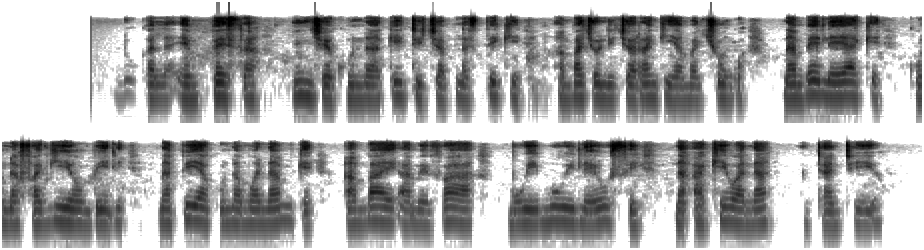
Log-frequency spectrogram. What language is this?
Swahili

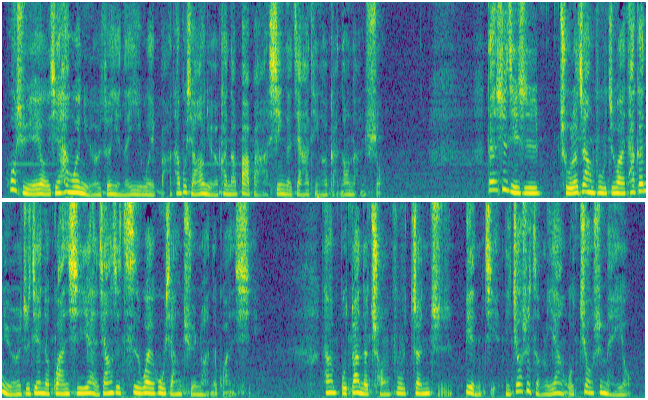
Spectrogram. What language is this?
Chinese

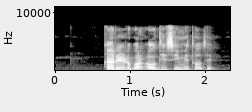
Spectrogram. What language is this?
Chhattisgarhi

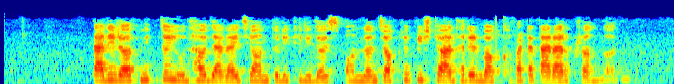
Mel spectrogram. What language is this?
Bangla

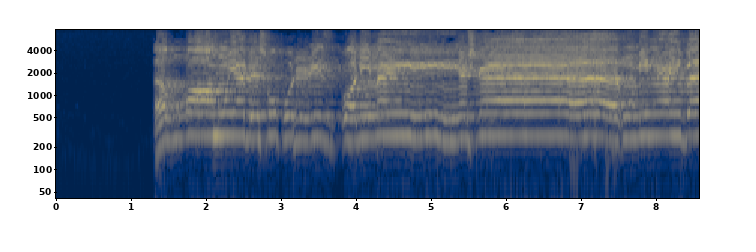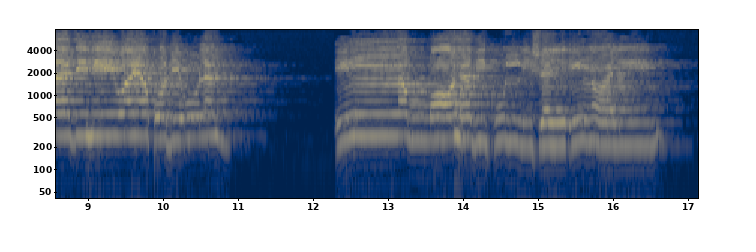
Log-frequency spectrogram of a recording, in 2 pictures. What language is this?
Arabic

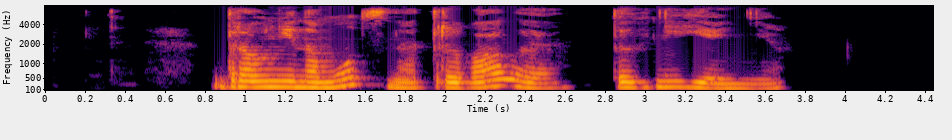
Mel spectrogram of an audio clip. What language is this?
Belarusian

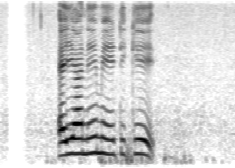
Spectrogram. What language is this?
Sinhala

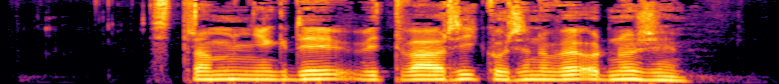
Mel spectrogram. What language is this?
Czech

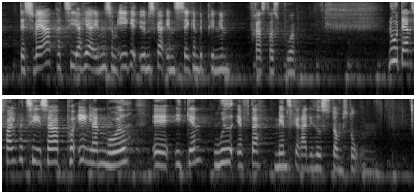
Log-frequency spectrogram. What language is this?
Danish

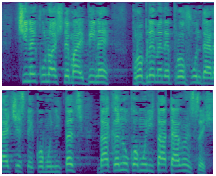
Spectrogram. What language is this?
Romanian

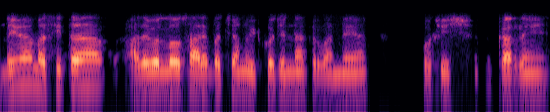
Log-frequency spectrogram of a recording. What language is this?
Punjabi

